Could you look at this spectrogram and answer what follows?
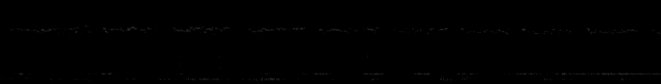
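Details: Hours-old Pallid swift chick at a nest in Jerez de la Frontera, Spain, in 2022, loudly demanding food during its first feedings. A long run of high, trilling, wavering phrases follows about every half second over a low electrical hum.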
